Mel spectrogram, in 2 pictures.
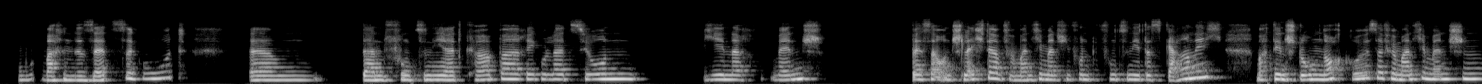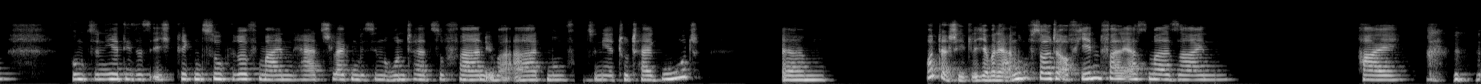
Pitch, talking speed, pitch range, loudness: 225 Hz, 115 wpm, 210-245 Hz, -19 LUFS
